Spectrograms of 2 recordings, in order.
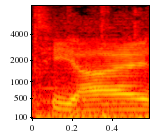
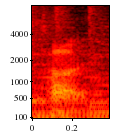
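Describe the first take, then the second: First: It is said as the two letters T and I. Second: It is said as one word rhyming with tie. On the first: The speaker always says it this way. "I've always said T I" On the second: Someone else says it this way. "He says Ty"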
